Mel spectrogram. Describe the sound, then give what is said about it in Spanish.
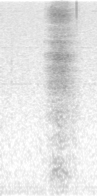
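A single quick sneeze, a sharp breathy burst lasting about a third of a second that rises out of a quiet background and fades, with no talking around it. “salud.”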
